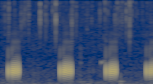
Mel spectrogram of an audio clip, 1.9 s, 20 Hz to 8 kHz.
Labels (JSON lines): {"label": "biophony, knock croak", "recorder": "SoundTrap 300"}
